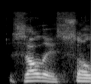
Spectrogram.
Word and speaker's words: Solis: Solis. Like, Solis. Just like the James Bond film.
